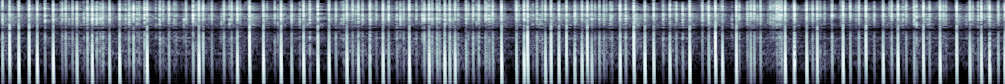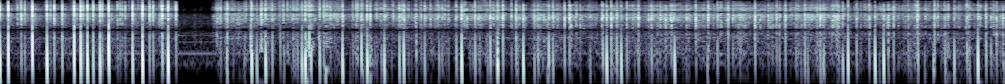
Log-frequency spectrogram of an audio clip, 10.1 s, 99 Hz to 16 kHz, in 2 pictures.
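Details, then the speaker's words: Parkside PMSG 200A2 multi-process welder, MAG on 8 mm plate with 60° bevel, 2 mm gap, 0.8 mm wire: steady dense bacon-frying crackle with one brief pause; stable arc, result satisfactory but at its thickness limit. "नतीजा बिल्कुल भी बुरा नहीं है, फ्यूजन अच्छा है।"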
